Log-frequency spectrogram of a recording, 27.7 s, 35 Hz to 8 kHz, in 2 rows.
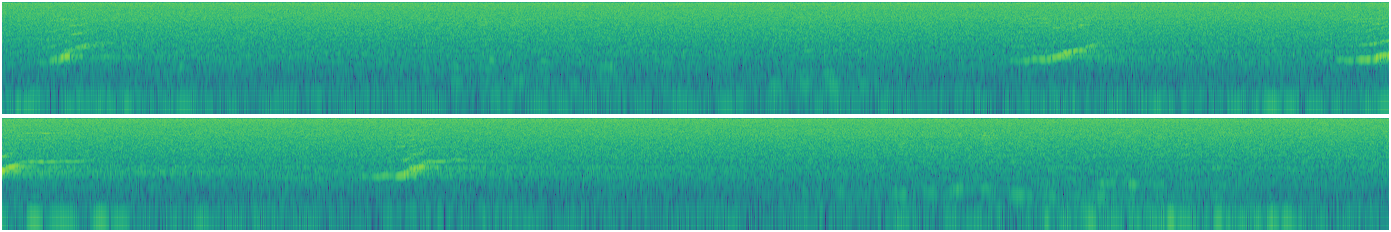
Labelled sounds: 0.6	1.1	humpback whale, 0.80 to 1.1 kHz
10.7	11.0	humpback whale, 0.80 to 1.2 kHz
13.6	14.8	humpback whale, 0.80 to 3.9 kHz
18.0	18.5	humpback whale, 0.80 to 1.1 kHz

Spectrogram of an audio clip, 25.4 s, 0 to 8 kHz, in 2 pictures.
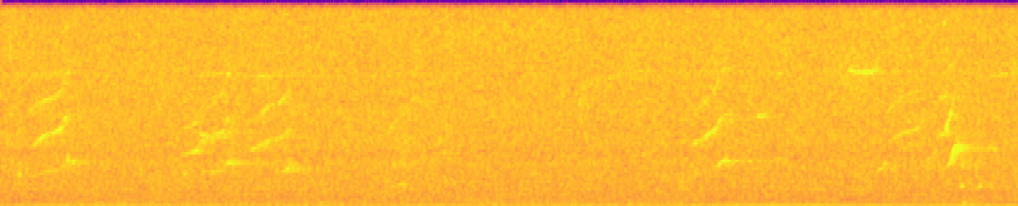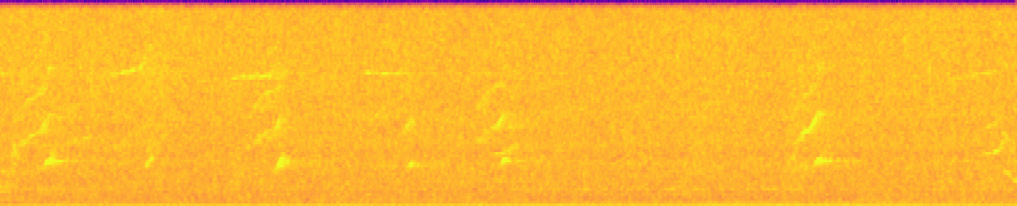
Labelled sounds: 0.3	1.0	killer whale, 1.6 to 5.2 kHz
2.2	3.0	killer whale, 1.3 to 5.1 kHz
8.6	9.2	killer whale, 1.6 to 4.0 kHz
10.5	11.0	killer whale, 5.1 to 6.0 kHz
14.2	14.6	killer whale, 5.1 to 6.2 kHz
15.7	16.4	killer whale, 1.4 to 5.9 kHz
22.6	23.1	killer whale, 1.6 to 4.4 kHz
25.0	25.4	killer whale, 0.98 to 3.2 kHz

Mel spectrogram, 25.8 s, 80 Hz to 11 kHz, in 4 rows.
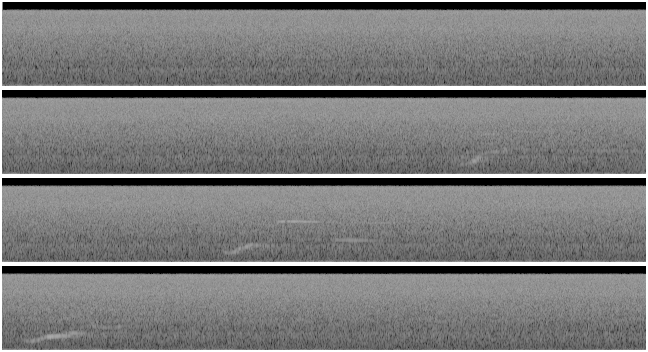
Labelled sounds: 15.6	16.6	humpback whale, 0.83 to 2.0 kHz

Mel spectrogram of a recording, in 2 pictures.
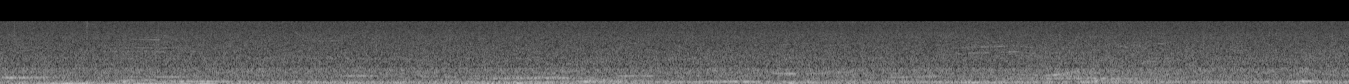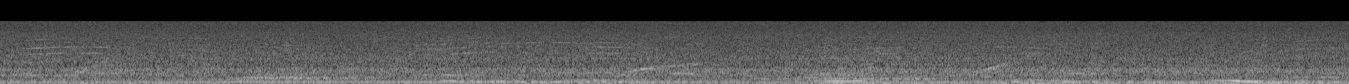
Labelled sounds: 9.8	10.1	humpback whale, 2.2 to 2.3 kHz
13.7	14.0	humpback whale, 2.0 to 3.2 kHz
20.0	20.4	humpback whale, 0.80 to 0.93 kHz
23.4	23.7	humpback whale, 2.1 to 2.3 kHz

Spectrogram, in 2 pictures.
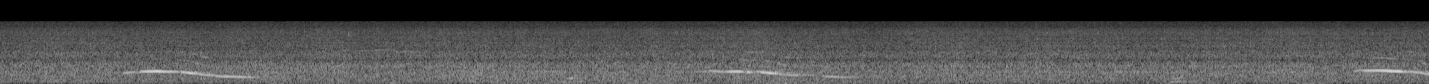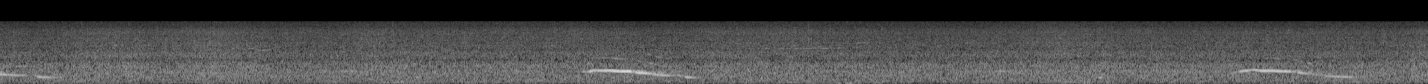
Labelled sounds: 13.7	14.0	humpback whale, 1.2 to 1.3 kHz
16.7	17.0	humpback whale, 1.8 to 2.1 kHz
20.2	20.6	humpback whale, 1.2 to 1.3 kHz
22.2	22.6	humpback whale, 2.0 to 2.2 kHz

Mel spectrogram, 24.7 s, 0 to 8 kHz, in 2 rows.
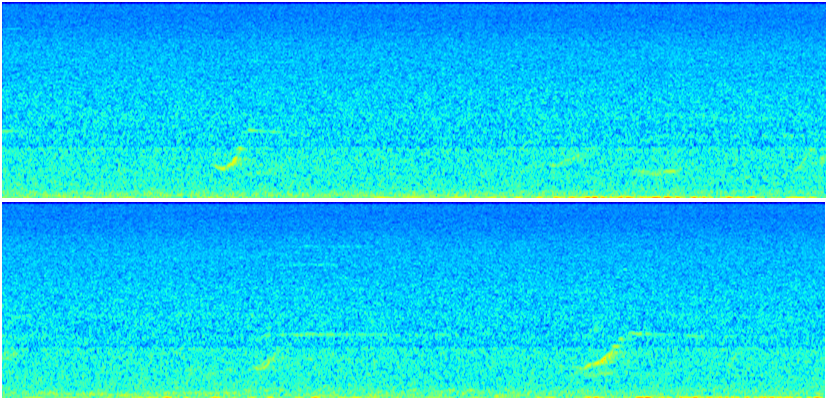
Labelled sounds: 21.7	22.0	humpback whale, 0.93 to 1.1 kHz

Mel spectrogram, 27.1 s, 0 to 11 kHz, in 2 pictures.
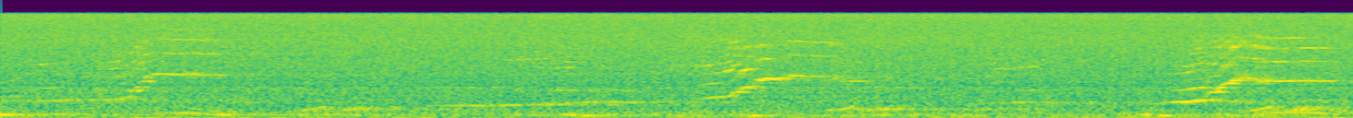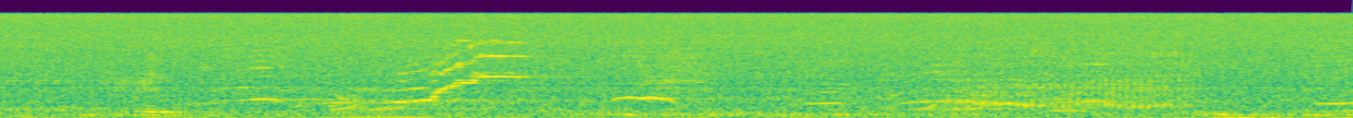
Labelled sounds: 1.4	2.2	humpback whale, 0.93 to 4.0 kHz
7.0	8.5	humpback whale, 0.93 to 3.7 kHz
10.2	10.4	humpback whale, 1.6 to 1.7 kHz
11.7	13.3	humpback whale, 0.80 to 4.2 kHz
17.9	18.8	humpback whale, 0.80 to 2.6 kHz

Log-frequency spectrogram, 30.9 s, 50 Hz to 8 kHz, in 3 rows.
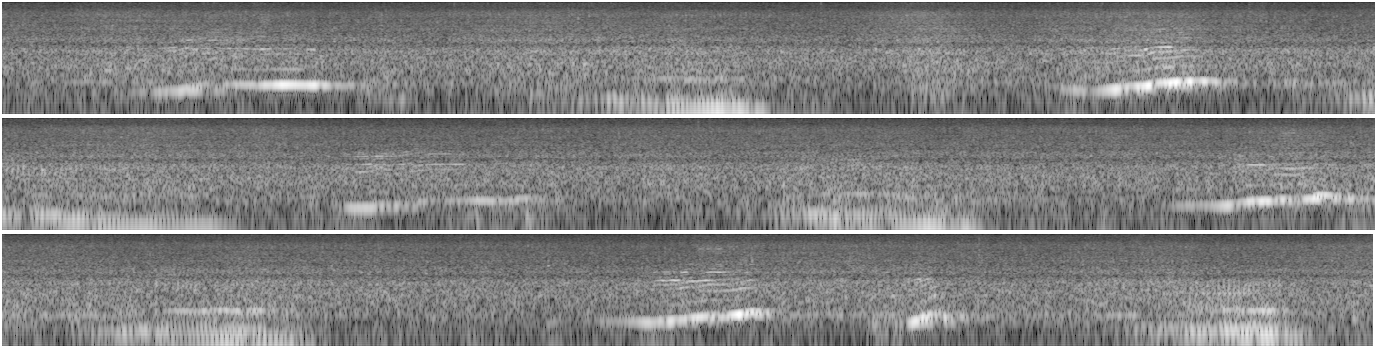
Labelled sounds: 8.5	8.8	humpback whale, 0.78 to 1.1 kHz
13.4	13.8	humpback whale, 0.91 to 1.0 kHz

